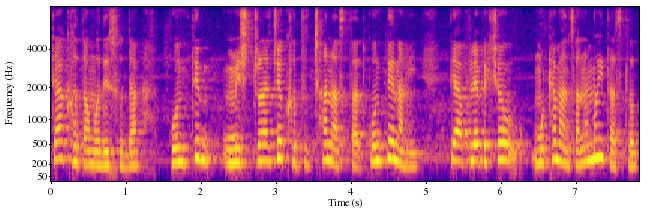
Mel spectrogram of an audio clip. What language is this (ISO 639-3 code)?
mar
